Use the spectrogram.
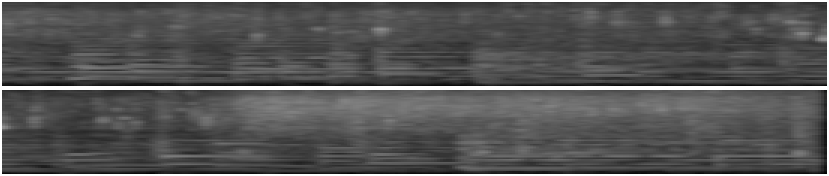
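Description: Steady crackling sizzle of garlic-ginger paste frying in hot oil for a dal tadka, continuous and close, with a faint tonal hum running underneath.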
